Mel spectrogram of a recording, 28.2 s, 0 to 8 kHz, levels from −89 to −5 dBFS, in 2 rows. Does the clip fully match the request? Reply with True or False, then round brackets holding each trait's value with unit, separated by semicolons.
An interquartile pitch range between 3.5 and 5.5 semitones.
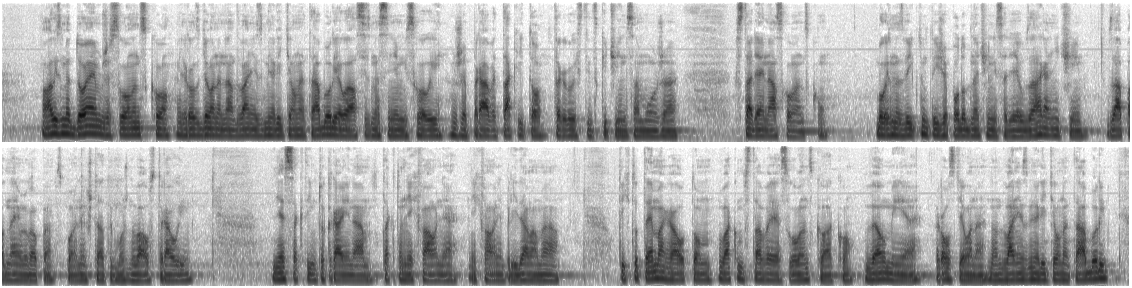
False (2.5 semitones)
